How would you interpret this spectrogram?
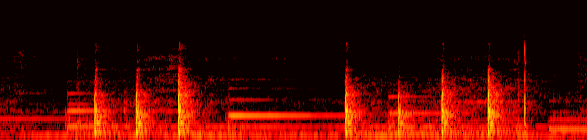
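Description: A woman strikes an iron plate knocker hanging on an old wooden door in two bursts, three sharp blows and then about five more, each clank ringing with a brief metallic tone. No one speaks.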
